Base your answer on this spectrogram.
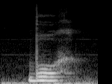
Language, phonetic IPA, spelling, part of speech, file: Ukrainian, [bɔɦ], бог, noun, Uk-Бог.ogg
- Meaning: god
